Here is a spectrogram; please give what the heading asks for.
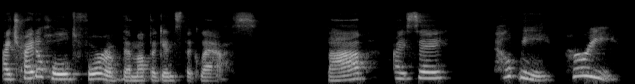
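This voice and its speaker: A woman's voice: a little high, big pitch swings, takes it slowly, husky, pitched above the performer's own voice, heavily acted. A woman voicing an earnest, anguished male gorilla who narrates his own storybook tale in short, emphatic phrases. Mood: urgent.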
